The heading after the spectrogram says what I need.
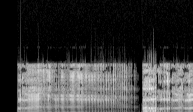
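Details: Dog belching: one long, drawn-out belch lasting over two seconds, then a shorter, louder burp; frequent burping.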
